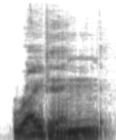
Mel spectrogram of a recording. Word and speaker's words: writing: writing and arithmetic so writing starts with an r sound but obviously has a silent w and arithmetic has an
